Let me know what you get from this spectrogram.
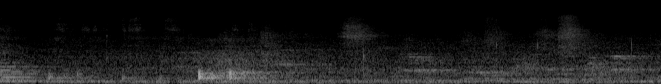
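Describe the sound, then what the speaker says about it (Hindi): Notes being written by hand on a board during a lesson: a steady, close scratching of strokes with a couple of sharper taps, continuing without pause. "देखिए एक पॉइंट लिखते हैं हम यहाँ पर नोट करके"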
